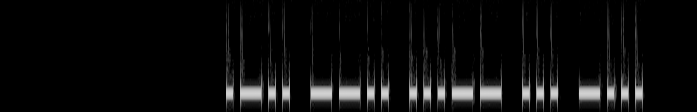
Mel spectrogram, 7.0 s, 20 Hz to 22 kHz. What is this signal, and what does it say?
Morse code, heard as a keyed tone, about 17 wpm, 700 Hz. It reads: LZ3SB
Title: DXCC-100 Call Signs - 5 Characters - Repeated 3x - 17wpm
